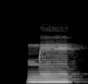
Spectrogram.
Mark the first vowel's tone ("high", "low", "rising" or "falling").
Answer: high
